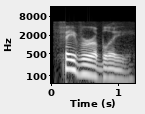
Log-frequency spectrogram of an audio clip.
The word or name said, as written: favorably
